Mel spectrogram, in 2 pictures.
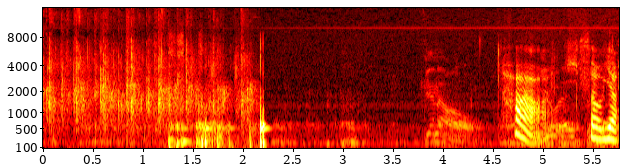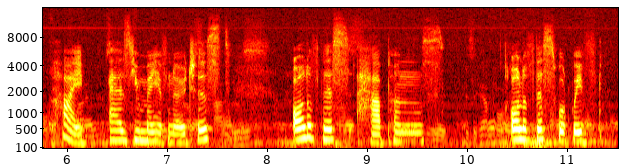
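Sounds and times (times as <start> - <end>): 
audience applause: 0.0 - 2.2
speech: 4.8 - 11.4.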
